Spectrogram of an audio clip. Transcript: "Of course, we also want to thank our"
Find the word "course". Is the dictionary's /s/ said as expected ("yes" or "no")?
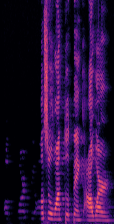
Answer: no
